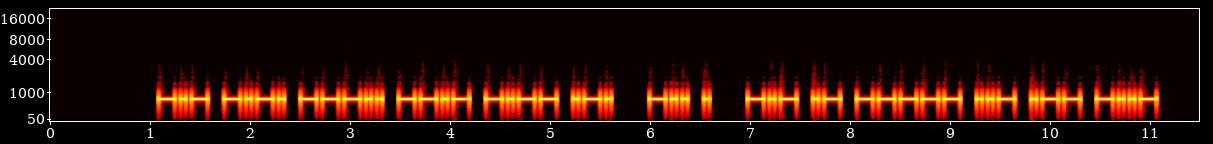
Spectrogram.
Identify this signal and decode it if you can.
Morse code, heard as a keyed tone, about 22 wpm, 700 Hz. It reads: KC8QYR DE KA0UWX
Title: USA Callsign DE Callsign - 6 Characters - 22wpm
